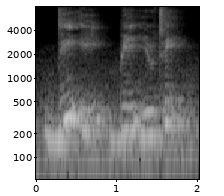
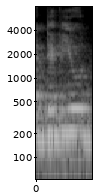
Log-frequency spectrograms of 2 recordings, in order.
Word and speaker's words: debut: The first word, D-E-B-U-T. অনেকে বলে ডেবিউ, ডিবাট, ডিবুট, is debut, right?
